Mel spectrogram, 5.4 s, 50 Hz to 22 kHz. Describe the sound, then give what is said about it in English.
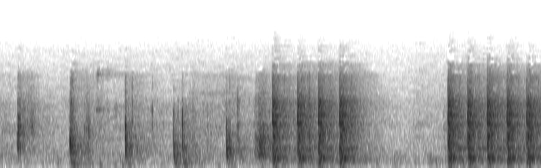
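Loud, sharp knocking on Governor Dinwiddie's wooden door in Williamsburg at 11 o'clock at night, in clear weather, in several insistent bursts of three to five raps separated by short pauses, with no voices. “Aye, you don't have to break it in.”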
